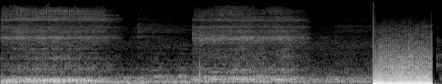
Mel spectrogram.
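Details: Person snoring: loud, rough snoring over a few breaths, cut off by sudden loud music; sleep snoring.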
